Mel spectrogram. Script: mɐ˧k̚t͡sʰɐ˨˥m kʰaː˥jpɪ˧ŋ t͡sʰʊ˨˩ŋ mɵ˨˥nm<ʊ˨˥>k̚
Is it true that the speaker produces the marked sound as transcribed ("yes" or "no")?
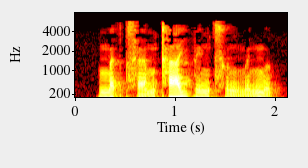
yes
